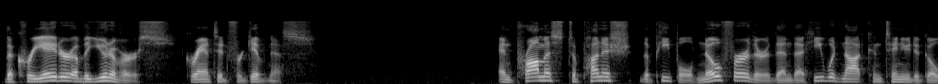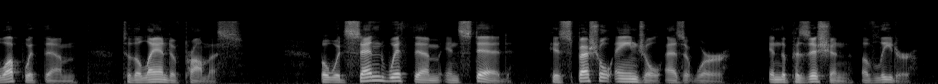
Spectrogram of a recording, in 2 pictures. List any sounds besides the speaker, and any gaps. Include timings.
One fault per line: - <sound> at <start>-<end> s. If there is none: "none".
none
